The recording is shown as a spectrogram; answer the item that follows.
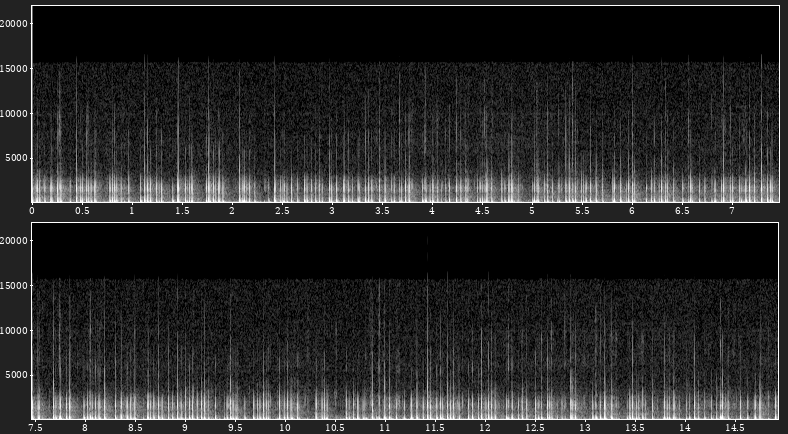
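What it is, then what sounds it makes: Gum rubber shoe sole. Fingernails tap and scratch the tread of a tan gum rubber sneaker sole held up in the air. The result is a dense, steady stream of short, dry clicks and rubbery scrapes with no ring, weighted toward low, muffled tones and almost no bright top end.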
